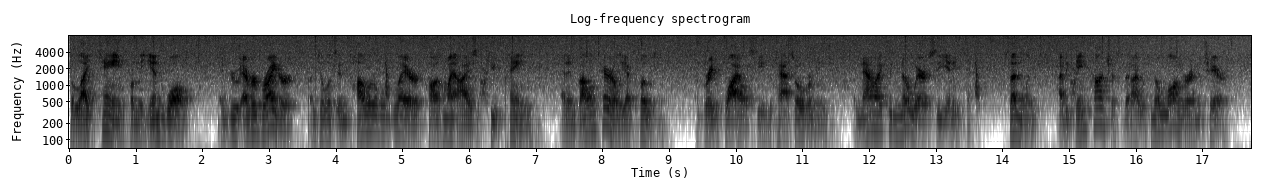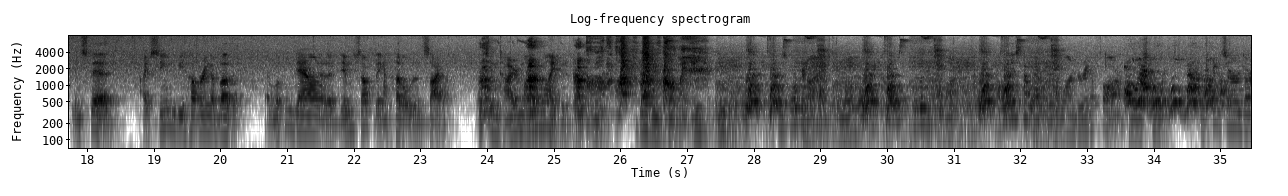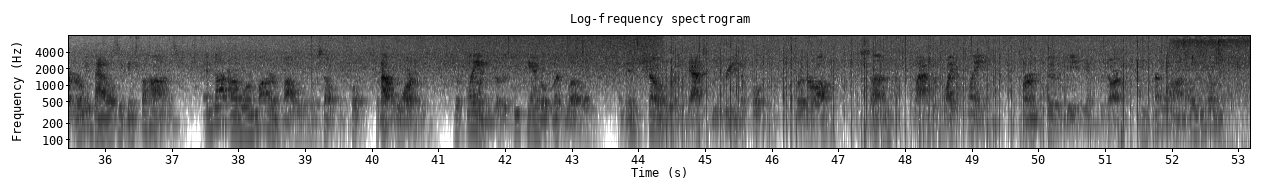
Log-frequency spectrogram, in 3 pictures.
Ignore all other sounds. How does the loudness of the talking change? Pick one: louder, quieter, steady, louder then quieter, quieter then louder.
quieter.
